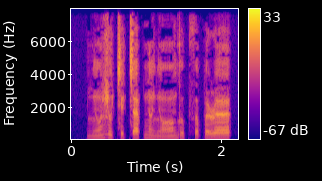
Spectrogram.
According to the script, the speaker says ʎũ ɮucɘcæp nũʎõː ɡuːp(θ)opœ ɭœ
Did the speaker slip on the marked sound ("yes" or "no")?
no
